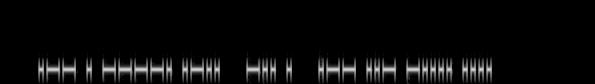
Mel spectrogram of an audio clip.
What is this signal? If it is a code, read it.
Morse code, heard as a keyed tone, about 32 wpm, 700 Hz. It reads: WE9L DE WU6H
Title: USA Callsign DE Callsign - 4 Characters - 30wpm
